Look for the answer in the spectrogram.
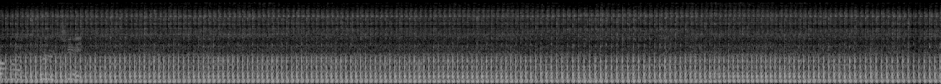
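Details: Motor-cultivator that knocked and stalled in autumn after hard use, started poorly; idling after cleaning; steady single-cylinder idle with light quick tap on each beat; owner suspects a valve tapping, before valve check.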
